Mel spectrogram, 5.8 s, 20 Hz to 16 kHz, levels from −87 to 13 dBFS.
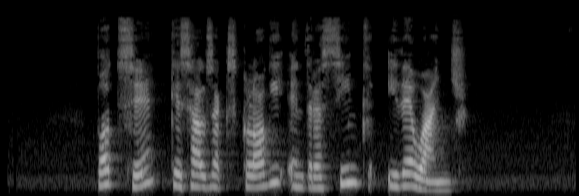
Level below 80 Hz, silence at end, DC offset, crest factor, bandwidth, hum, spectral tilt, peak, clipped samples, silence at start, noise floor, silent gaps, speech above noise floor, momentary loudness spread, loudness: -86 dBFS; 1.15 s; under 0.1%; 22 dB; 11.5 kHz; none; -3.5 dB/octave; -8 dBFS; under 0.1%; 1 s; -69 dBFS; none; 42 dB; 11 LU; -27 LUFS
